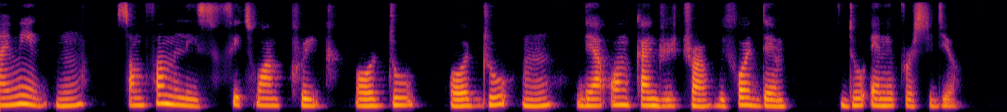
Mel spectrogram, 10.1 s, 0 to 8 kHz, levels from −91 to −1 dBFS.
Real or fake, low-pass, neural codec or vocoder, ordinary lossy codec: fake; 7.2 kHz; codec, 24 kHz, 0.5 kbps, DualCodec; none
